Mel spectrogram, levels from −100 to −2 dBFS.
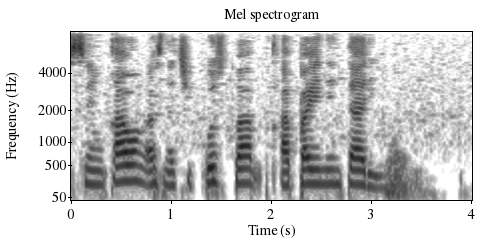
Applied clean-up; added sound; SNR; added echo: classical method Wiener filter.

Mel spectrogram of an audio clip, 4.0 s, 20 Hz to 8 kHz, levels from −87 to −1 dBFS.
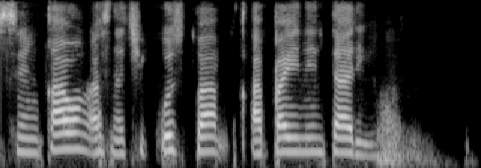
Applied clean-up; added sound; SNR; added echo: neural mask model Resemble Enhance denoiser.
